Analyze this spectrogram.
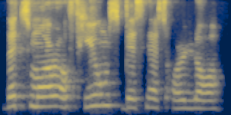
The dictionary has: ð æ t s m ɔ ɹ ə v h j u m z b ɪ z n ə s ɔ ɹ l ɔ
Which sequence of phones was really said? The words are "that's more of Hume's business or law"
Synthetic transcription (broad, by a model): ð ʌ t s m ɔ ɹ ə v h j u m s b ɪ s n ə s ɔ ɹ l ɔ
